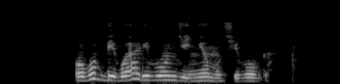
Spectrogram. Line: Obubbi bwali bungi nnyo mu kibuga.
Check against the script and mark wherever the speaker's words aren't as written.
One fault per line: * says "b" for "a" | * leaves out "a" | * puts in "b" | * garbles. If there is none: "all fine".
all fine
